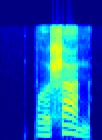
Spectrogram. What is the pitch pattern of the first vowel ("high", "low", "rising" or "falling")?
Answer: rising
